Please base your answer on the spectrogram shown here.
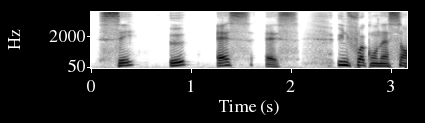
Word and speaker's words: CESS: On le prononce bien lettre par lettre, C S.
